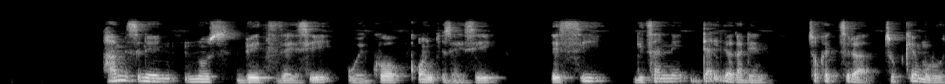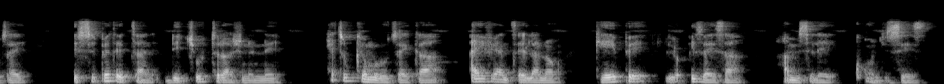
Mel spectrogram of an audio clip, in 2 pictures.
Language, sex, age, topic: Gamo, male, 25-35, agriculture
